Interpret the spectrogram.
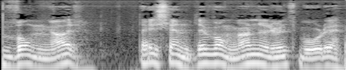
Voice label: vangar, Numedalsmål; Dei sende vångar`n rodnt boLe.; Hushald, mat, drikke

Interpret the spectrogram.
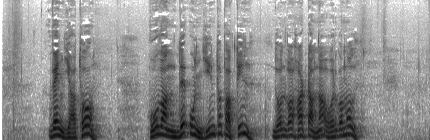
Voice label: venja tå, Numedalsmål; Ho vande onjin tå pattin då'n va haRtanna år gåmmål.

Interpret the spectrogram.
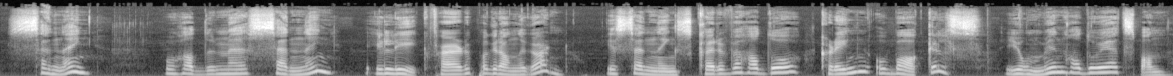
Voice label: senning, Numedalsmål; Det var fast mengde i ei senning t.d. 4 kast med kling.

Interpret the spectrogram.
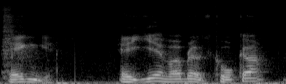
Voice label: "egg", Numedalsmål

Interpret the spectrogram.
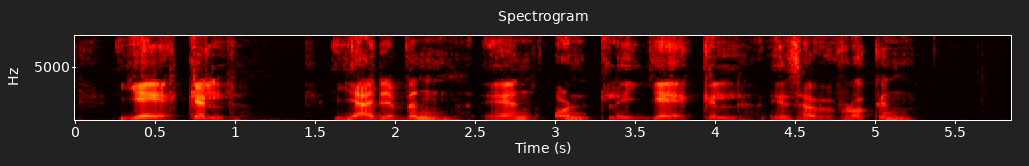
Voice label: jekel, Numedalsmål

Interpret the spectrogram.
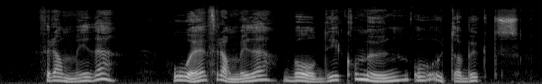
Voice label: frammi dae, Numedalsmål

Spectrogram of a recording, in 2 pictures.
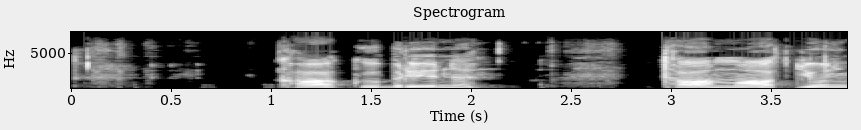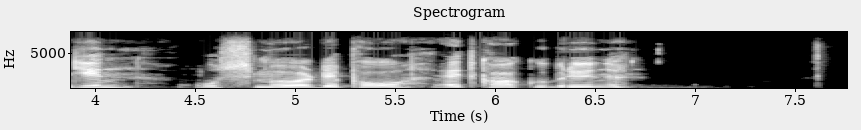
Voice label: kakubryne, Numedalsmål; Hushald, mat, drikke

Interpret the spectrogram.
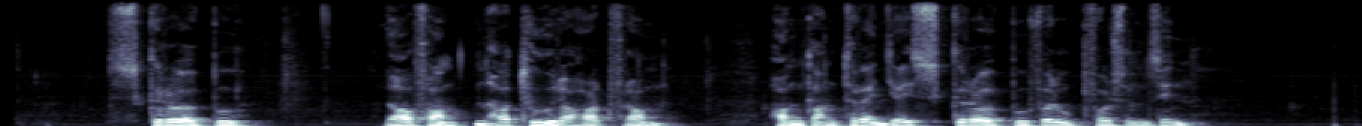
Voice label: "skropu irettesetjing", Numedalsmål

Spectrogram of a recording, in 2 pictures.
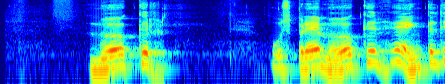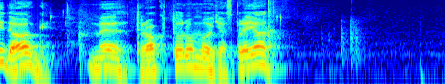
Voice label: moker, Numedalsmål; Substantiv hokjønn

